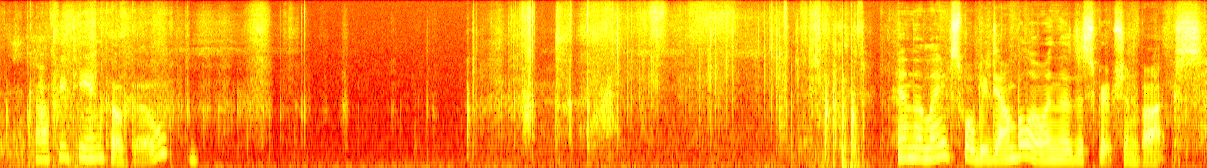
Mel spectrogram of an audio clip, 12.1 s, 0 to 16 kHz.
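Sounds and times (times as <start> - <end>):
paper sheets rustling and sliding: 0.0 - 3.1, 4.7 - 12.0.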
